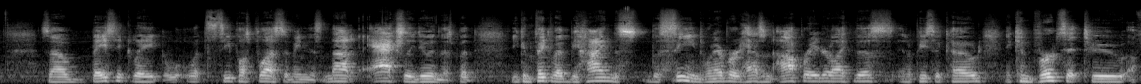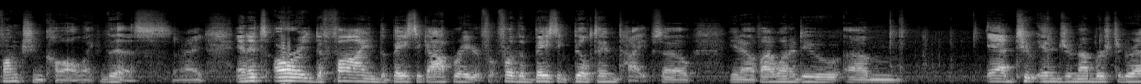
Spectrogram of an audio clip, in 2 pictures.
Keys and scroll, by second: 20.5 Return.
